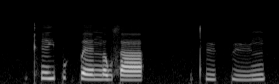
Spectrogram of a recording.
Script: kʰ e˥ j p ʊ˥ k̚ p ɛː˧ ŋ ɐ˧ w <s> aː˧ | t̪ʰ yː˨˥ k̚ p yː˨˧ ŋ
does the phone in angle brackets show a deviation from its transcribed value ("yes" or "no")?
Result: no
